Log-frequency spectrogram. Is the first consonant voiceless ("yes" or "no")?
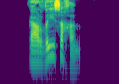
no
